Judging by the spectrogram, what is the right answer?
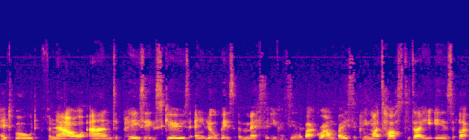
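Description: A woman talks at a moderate pace with hardly any pauses. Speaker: fitness vlogger. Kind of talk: casual vlog chat. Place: home room. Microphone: phone near.

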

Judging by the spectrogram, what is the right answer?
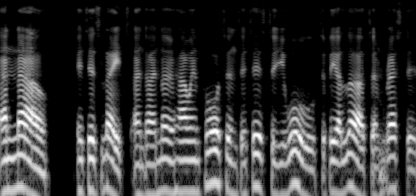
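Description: Over a quiet background comes a natural reading voice.

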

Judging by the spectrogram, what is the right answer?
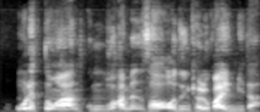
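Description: The pace of this man's speech is fairly quick. His intonation is lively. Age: 30s. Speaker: pet bird YouTuber, office worker; pet bird YouTuber. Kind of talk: casual Q&A monologue. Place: home room.

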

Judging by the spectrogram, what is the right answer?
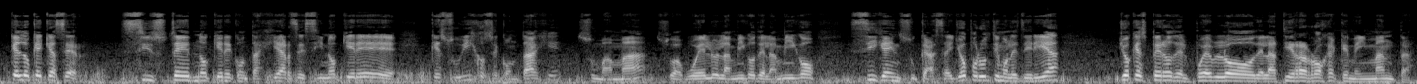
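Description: Over noticeable background noise, a man talks at a moderate pace in a fairly high voice with ordinary pitch variation, the sound dry with no echo. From Mexico, Jalisco (Tepatitlán); Jalisco, Mexico. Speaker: TV news correspondent. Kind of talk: public service message. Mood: earnest, concerned. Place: street. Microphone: phone near.

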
